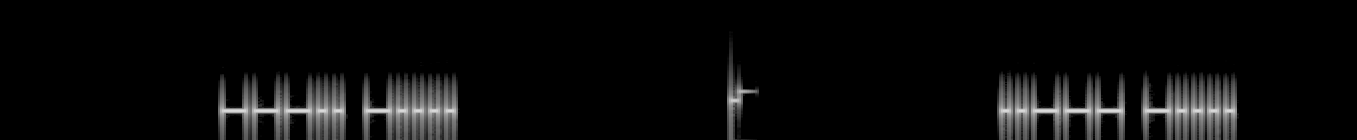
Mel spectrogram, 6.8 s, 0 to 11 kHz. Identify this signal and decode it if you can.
Morse code, heard as a keyed tone, about 30 wpm, 700 Hz. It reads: 86 26
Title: Numbers - 2-Digit 30wpm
